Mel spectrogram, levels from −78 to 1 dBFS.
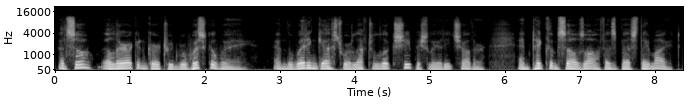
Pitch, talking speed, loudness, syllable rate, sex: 135 Hz, 200 wpm, -17 LUFS, 5.6 syllables/s, male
